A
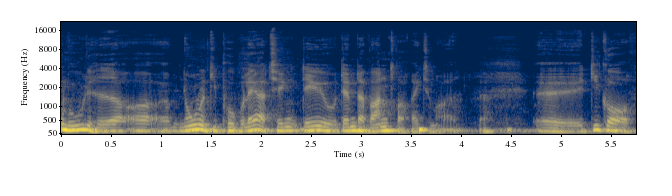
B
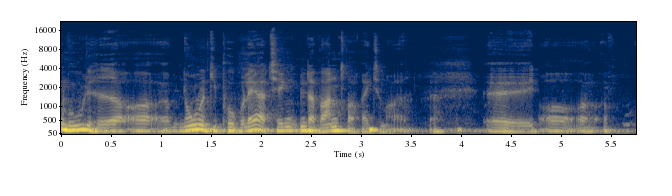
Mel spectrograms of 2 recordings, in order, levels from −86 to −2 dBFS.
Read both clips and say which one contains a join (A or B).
B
